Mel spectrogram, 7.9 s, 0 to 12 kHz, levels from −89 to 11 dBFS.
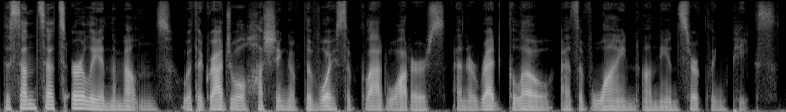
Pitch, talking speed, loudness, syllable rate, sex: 90 Hz, 215 wpm, -23 LUFS, 4.8 syllables/s, male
